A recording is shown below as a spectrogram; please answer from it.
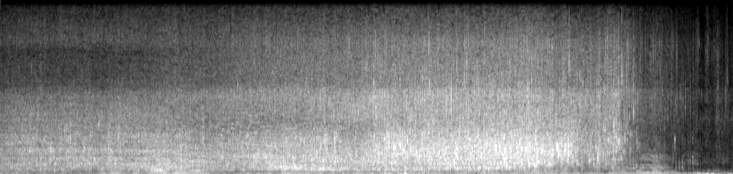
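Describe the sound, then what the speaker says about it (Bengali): Pond water poured in a steady splashing stream onto a rice seedbed field, loud and close, swelling in the middle before tapering off, with a voice talking over it throughout. "সেগুলোতে জল দেওয়ার জন্য জল পুকুর থেকে নিতে হচ্ছে, তারপরে এইভাবে নিয়ে তারপরে দিতে হচ্ছে জমিতে।"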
